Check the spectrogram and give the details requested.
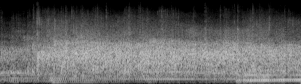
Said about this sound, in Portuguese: Dá um aplauso, fique de pé.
